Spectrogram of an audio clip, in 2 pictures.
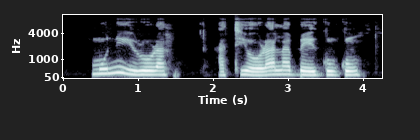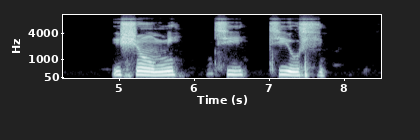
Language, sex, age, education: Yoruba, female, 30-45, tertiary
